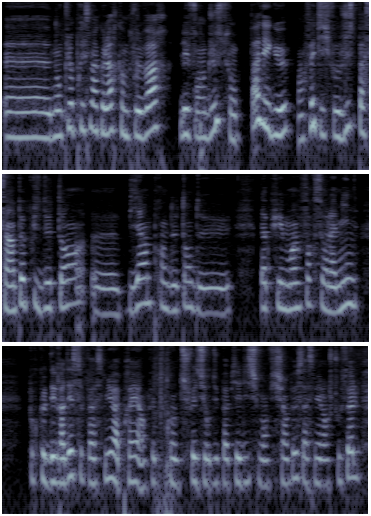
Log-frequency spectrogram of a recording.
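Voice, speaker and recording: A woman's voice: medium pitch, steady tone, fairly quick. A young woman chatting casually about her coloring pages, with lots of fillers and restarts. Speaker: coloring vlogger. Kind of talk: casual show-and-tell chat. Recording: faint background noise and clicks.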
